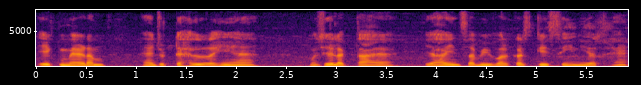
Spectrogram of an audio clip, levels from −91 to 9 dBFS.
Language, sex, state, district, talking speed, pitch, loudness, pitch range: Hindi, male, Haryana, Charkhi Dadri, 170 wpm, 130 Hz, -17 LUFS, 120-140 Hz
